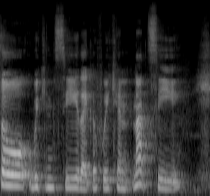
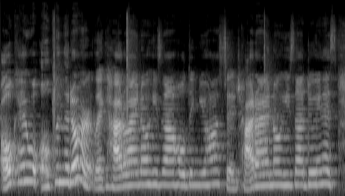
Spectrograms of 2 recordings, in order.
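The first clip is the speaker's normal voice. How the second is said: fast, high, louder worried demand; pissed; 3 semitones higher, 3 dB louder, faster than usual. Retold or imitated. Angry friend demanding roommate open door, fast and high. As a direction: press her hard and fast, worried.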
